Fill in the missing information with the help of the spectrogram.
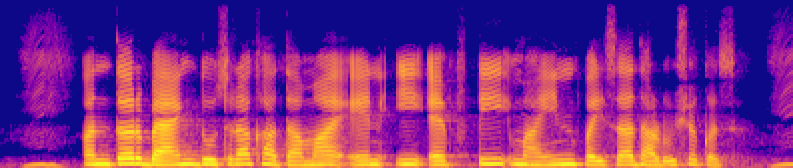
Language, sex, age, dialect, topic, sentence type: Marathi, female, 25-30, Northern Konkan, banking, statement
